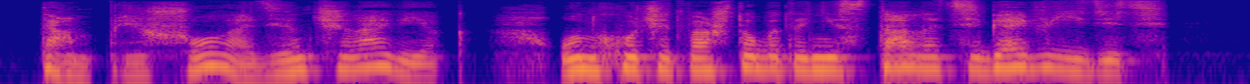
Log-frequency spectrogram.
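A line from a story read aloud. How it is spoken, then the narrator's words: Whisper. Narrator (Russian): она шепнула мне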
